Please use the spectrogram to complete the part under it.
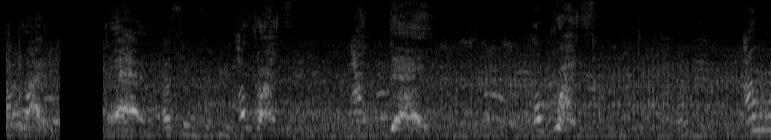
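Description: A man shouts defiantly in a noisy crowd outdoors.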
